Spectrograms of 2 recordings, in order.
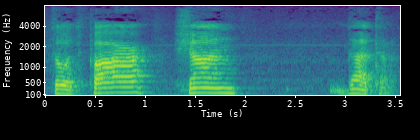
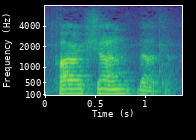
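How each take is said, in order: First: Slow, syllable by syllable Par Shan Data; split into syllables. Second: Said in the usual way. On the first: Shown as a demonstration. Teacher breaking the name down slowly for students. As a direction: spell "Par Shan Data" out in separate beats.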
